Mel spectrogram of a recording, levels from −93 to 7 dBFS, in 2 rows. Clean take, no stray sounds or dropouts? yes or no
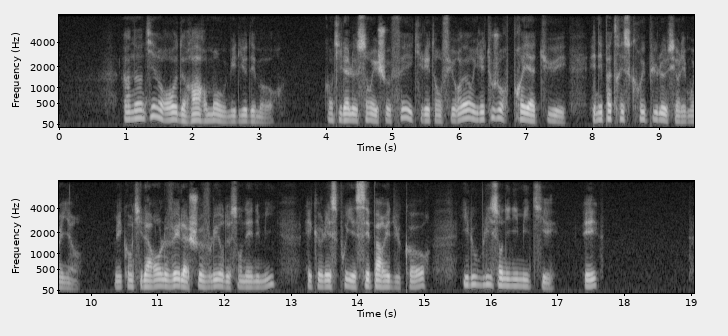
yes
